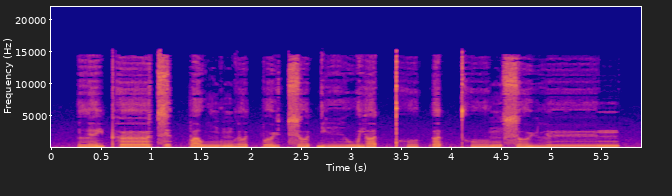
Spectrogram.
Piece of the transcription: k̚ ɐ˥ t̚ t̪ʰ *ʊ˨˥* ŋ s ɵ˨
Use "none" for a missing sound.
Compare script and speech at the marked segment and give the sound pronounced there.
ʊ˨˥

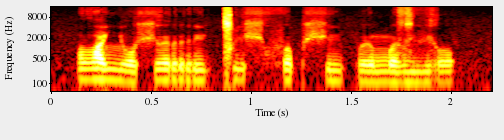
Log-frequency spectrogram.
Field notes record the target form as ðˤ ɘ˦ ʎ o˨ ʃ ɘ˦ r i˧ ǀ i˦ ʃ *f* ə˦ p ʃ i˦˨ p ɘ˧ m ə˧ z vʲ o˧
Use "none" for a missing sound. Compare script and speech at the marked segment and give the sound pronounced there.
f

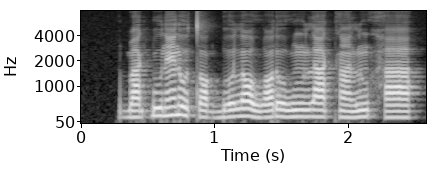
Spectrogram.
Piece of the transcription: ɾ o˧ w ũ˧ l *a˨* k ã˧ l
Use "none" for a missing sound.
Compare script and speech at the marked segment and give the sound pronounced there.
a˧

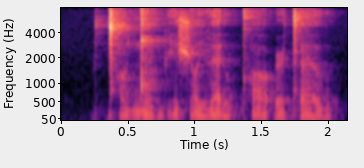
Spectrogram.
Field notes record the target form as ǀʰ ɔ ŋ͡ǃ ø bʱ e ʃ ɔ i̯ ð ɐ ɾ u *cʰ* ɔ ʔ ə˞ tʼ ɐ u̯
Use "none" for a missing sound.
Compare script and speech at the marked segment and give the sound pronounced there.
kʰ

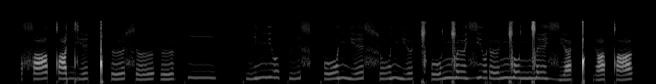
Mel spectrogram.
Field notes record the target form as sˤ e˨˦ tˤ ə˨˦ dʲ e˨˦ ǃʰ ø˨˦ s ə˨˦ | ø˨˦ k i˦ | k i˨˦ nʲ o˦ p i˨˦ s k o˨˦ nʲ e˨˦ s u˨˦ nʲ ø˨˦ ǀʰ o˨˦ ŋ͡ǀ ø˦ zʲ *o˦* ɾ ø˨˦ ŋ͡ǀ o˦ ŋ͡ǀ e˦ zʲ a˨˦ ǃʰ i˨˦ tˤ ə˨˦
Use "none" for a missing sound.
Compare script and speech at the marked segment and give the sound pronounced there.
o˦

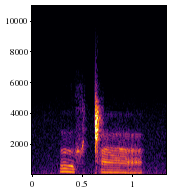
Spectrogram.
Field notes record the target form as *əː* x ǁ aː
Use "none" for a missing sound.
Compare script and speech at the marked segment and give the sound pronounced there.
əː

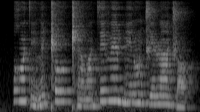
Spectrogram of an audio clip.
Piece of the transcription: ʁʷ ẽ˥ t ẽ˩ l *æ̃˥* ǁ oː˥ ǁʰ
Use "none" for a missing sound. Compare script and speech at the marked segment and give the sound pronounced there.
ɛ̃˥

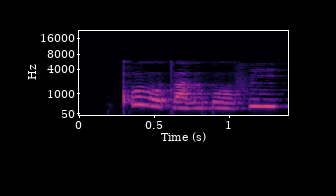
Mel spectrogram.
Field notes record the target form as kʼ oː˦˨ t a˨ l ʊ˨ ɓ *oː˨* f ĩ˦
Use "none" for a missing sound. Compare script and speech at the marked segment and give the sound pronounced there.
oː˨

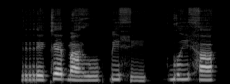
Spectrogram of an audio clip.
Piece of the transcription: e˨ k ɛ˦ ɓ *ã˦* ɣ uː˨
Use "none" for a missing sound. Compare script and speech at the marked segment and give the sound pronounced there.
ã˨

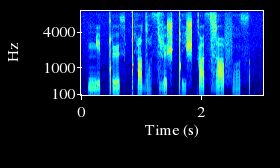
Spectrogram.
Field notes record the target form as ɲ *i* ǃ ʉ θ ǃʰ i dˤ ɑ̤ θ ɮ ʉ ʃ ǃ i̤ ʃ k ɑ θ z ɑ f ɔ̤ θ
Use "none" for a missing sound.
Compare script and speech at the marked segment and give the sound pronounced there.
i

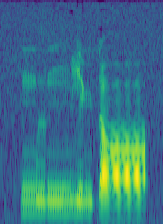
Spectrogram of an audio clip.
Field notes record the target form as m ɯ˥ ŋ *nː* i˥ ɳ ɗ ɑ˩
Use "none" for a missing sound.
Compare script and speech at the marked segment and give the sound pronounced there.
m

